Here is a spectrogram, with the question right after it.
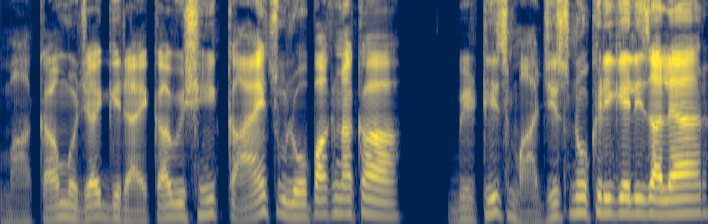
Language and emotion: Goan Konkani, fearful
